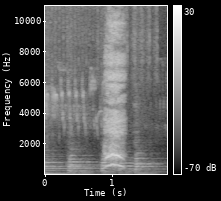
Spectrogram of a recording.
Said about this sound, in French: Attends! Je crois qu'il y a un corbeau là-bas! Ah, ben non. C'est une corneille. C'est vrai qu'on les mélange souvent.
